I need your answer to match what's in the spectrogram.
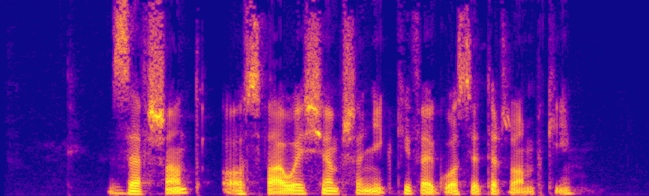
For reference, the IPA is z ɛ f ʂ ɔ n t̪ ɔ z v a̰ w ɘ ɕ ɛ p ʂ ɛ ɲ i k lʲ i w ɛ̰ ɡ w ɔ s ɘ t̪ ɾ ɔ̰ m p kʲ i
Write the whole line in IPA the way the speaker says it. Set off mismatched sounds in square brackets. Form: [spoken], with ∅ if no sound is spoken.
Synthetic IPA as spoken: z ɛ f ʂ ɔ n t̪ ɔ z v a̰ w ɘ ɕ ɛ p ʂ ɛ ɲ i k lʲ i [v] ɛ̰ ɡ w ɔ s ɘ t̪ ɾ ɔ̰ m p kʲ i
